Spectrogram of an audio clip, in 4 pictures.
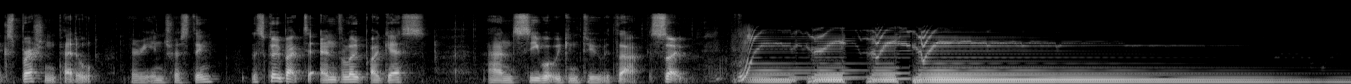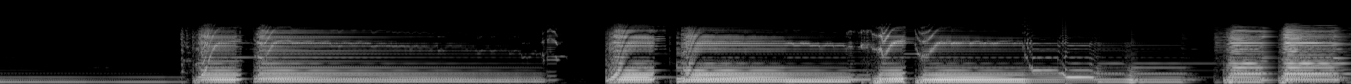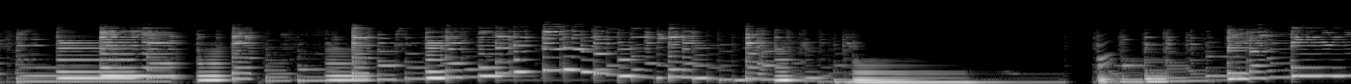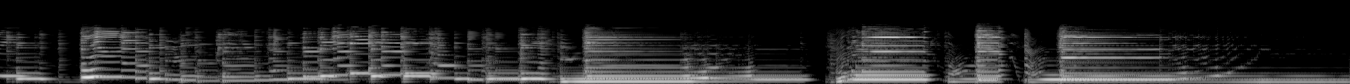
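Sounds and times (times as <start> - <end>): electric guitar with flanger: 7.1 - 54.0.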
